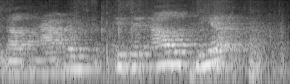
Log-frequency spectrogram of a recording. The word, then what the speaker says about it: Alethea: Is it Alethea? Alethea, there we go.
